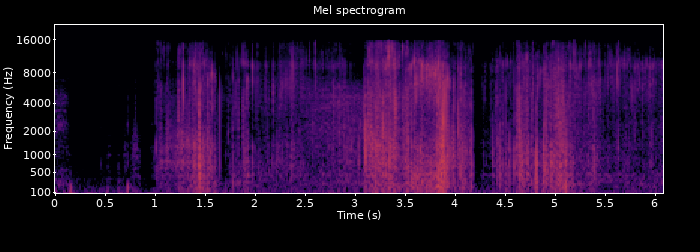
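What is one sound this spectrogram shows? Fingers tap and scratch right against a microphone, loud and crackly.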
